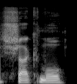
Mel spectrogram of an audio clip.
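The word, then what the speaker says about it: Jaquemon: Ganz simpel, Jacques Mo.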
